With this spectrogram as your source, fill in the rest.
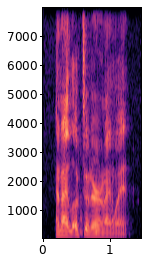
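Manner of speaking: plain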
